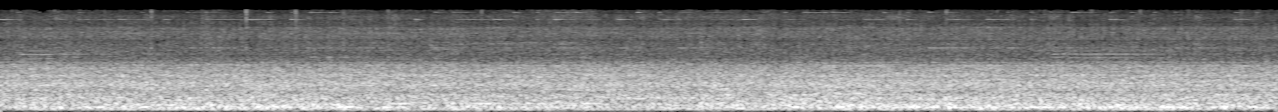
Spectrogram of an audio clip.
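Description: Tyres rumble on a snowy road, heard from inside a moving car.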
